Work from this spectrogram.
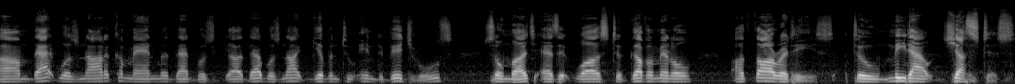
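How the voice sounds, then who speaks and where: The tone is passionate, with fairly even intonation. The pace is moderate. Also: man, big swings in loudness. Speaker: senior pastor teaching Bible study. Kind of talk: Bible study teaching. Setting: church with congregation. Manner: passionate, preacher-like. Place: church. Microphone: handheld.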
